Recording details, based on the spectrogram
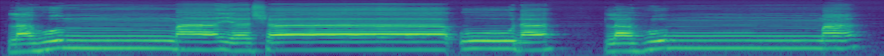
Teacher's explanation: Ini rumusnya, yaitu mim sukun bertemu dengan huruf mim, maka hukum bacaannya adalah idgham mimi. Cara membacanya yaitu memasukkan huruf mim kepada huruf setelahnya ya. Dengan cara apa? Didengungkan.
